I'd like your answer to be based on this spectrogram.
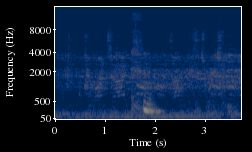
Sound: giggles

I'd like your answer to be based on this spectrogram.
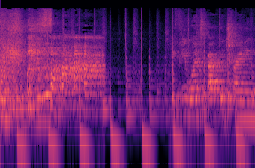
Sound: laughs; both laugh

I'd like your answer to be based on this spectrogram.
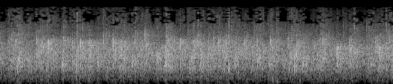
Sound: applause; cheers; applause; cheers

